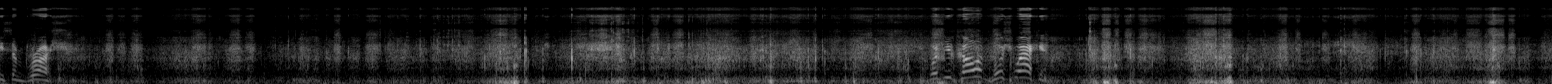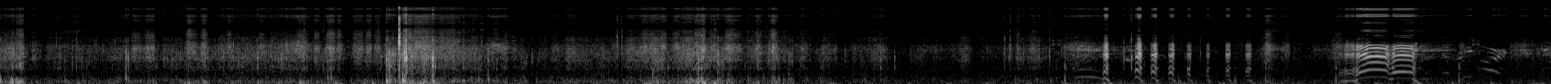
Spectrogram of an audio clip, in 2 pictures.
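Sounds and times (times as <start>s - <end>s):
skis swishing through powder snow: 0.0s - 31.0s
brushing past tree branches: 0.6s - 26.2s.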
